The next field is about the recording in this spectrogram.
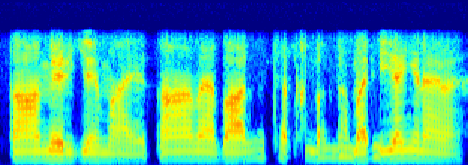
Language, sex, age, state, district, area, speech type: Dogri, male, 30-45, Jammu and Kashmir, Udhampur, rural, conversation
